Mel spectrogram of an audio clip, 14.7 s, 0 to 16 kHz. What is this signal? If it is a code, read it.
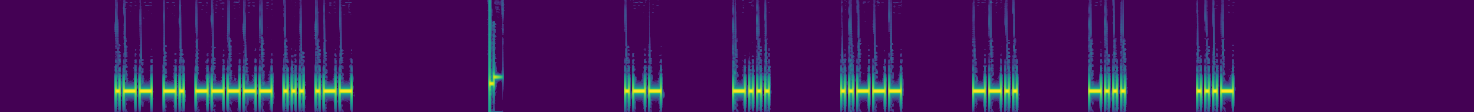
Morse code, heard as a keyed tone, about 30 wpm, spaced as for 15 wpm, 700 Hz. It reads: WN0SW WB2ZBV
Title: USA Call Signs - 6x Character Spacing - 30wpm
